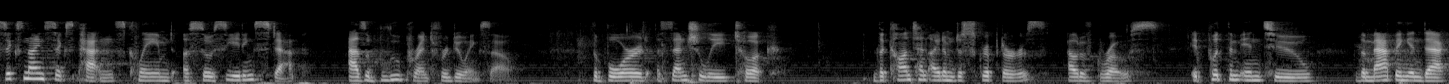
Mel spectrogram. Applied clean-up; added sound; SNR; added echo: none; none; none; none.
